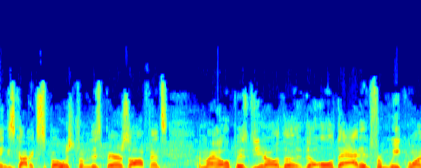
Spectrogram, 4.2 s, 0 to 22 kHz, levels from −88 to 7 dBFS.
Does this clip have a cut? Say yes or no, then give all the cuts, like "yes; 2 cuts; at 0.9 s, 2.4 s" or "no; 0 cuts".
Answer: no; 0 cuts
